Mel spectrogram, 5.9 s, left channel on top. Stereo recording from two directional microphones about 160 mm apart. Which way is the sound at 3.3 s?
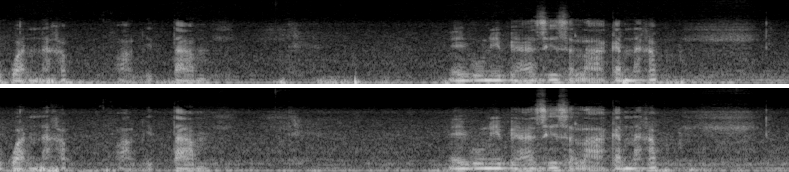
15° left (ahead or behind).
